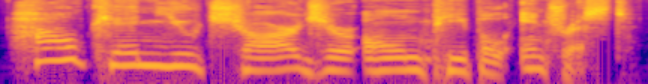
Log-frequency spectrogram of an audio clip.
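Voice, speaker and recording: A man's voice: a little high, very animated, a little slow, sharp tone, dry recording, exaggerated voice. A man playing a resolute, devout leader narrating dramatized scripture in an earnest, declamatory way. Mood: stern, indignant. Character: Nehemiah, resolute devout male leader rallying his people.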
